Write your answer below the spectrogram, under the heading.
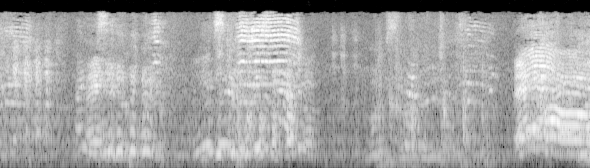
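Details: At a Quebec sugar shack during the birth of two baby goats, a goat gives a quavering bleat, then a louder, rising one near the end, amid French speech from onlookers.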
